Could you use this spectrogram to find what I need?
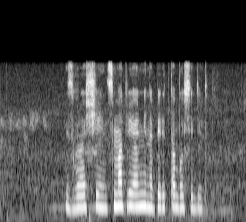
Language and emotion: Russian, neutral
